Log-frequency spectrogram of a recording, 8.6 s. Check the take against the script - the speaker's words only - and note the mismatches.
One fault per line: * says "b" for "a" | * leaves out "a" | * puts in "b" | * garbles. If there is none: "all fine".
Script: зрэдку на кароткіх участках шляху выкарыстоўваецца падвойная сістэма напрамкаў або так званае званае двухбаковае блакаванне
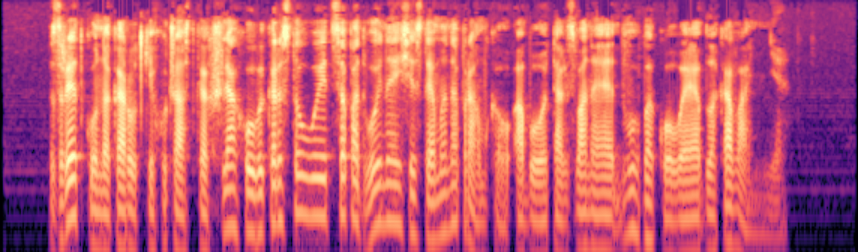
* leaves out "званае"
